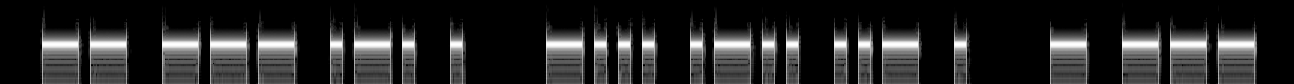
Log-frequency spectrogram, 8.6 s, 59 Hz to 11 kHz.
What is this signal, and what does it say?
Morse code, heard as a keyed tone, about 15 wpm, 700 Hz. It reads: MORE BLUE TO
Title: Sentences from Top 1200 Words 15wpm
